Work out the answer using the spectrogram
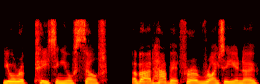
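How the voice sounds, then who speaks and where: Sneering world-weary gentleman, read by a woman, slow cutting sarcasm, dry close sound. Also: fairly low pitch, steady tone, dry recording, lightly acted. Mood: brooding recital. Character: sardonic, jaded gentleman rakehell, man.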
